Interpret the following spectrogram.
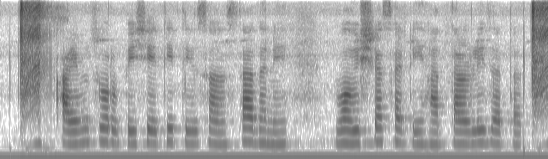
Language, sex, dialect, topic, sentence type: Marathi, female, Varhadi, agriculture, statement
